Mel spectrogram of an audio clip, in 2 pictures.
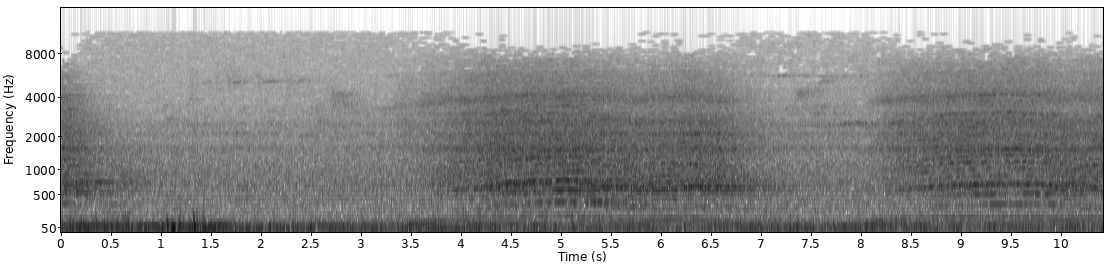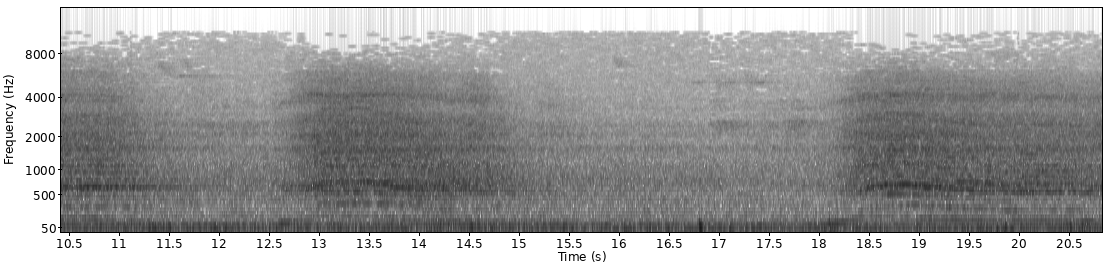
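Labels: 3.5s A power saw revs loudly with a sharp mechanical cutting sound. 7.2s
8.2s A power saw operates with a steady buzzing sound. 11.6s
12.6s A power saw runs briefly with a consistent buzzing sound. 15.1s
18.0s A power saw operates briefly with a mechanical buzzing sound that lowers in pitch toward the end. 20.8s

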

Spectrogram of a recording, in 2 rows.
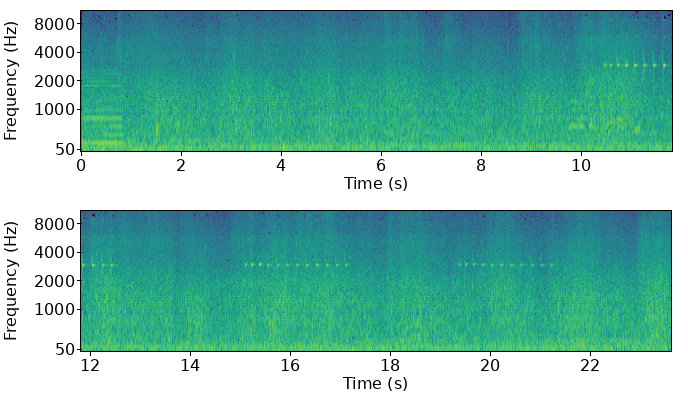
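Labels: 0.0s A ship horn sounds loudly. 1.1s
0.0s Waves crash against a wall. 23.6s
10.1s A bird is singing repeatedly. 12.6s
15.0s A bird is singing repeatedly. 17.5s
19.0s A bird is singing repeatedly. 21.6s

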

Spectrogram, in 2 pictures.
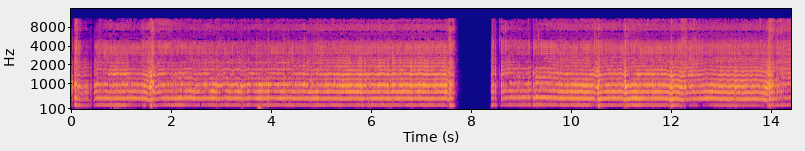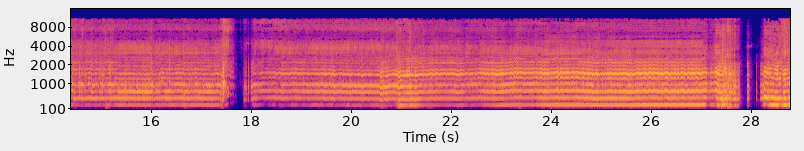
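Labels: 0.0s A bee buzzes continuously. 7.8s
8.4s A bee buzzes and flies continuously with brief pauses as it lands for a short moment. 28.8s

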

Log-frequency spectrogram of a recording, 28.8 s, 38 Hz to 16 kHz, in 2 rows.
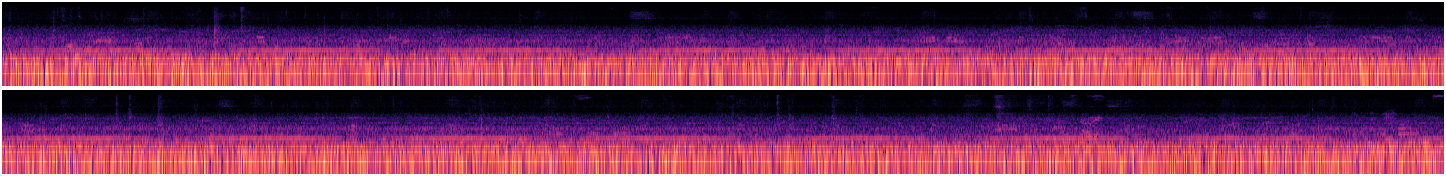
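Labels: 0.0s Muffled music is playing in the background. 28.8s
0.0s Occasional clattering sounds. 28.8s
0.0s People are talking in the background. 28.8s
0.0s The engines of an airplane are steadily roaring muffledly. 28.8s

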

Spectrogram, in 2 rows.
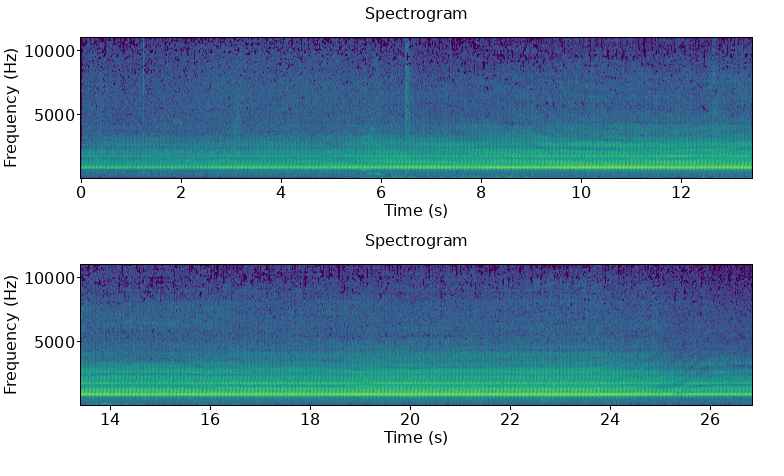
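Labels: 0.0s Toads croaking loudly and continuously. 26.8s
2.6s A bird sings in the distance. 4.0s
6.0s Footsteps on grass. 7.9s
6.0s People are speaking in the distance. 7.9s
13.2s A bird sings in the distance. 15.9s
18.2s A bird sings in the distance. 21.4s
22.2s A dog barks in the distance. 24.0s

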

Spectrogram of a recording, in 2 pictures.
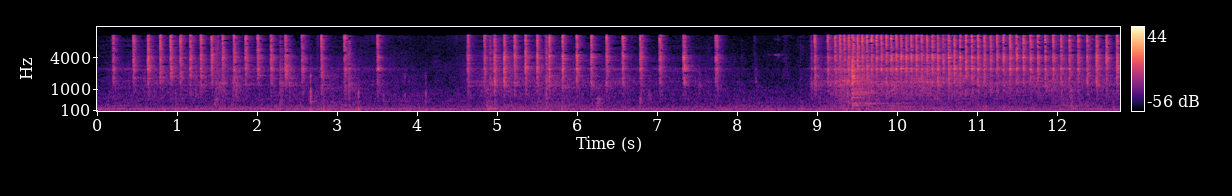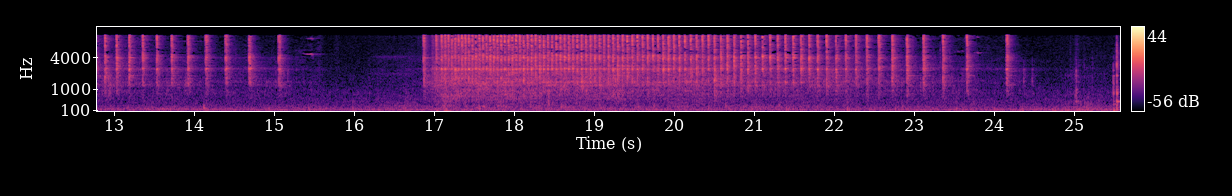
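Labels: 0.1s The steady, mechanical, sharp clicking of a bike gear turning. 3.6s
4.6s The steady, mechanical, sharp clicking of a bike gear turning. 7.9s
8.9s The steady, mechanical, sharp clicking of a bike gear gradually slowing down while being turned. 15.2s
15.4s A soft, sharp, high-pitched beep sounds. 15.6s
16.8s The steady, mechanical, sharp clicking of a bike gear gradually slowing down while being turned. 24.3s
25.0s A soft thump. 25.1s
25.4s A sharp thump is heard. 25.6s

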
